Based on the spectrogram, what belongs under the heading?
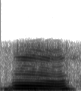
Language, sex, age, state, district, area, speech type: Tamil, female, 30-45, Tamil Nadu, Thanjavur, rural, conversation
